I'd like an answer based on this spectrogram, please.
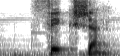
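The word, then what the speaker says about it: fiction: टी आई ओ एन ध्यान दीजिए टी आई ओ एन की आवाज होती है शन और इसलिए एफ आई सी टी आई ओ एन का उच्चारण होगा फिक श फिक्शन अगला शब्द देखते हैं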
